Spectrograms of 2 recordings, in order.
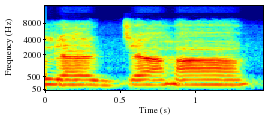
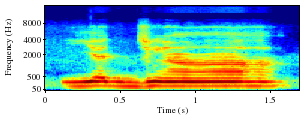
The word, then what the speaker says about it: यज्ञाः: दो स्थानों पर देखिए, प्रथम पंक्ति का अंतिम शब्द यज्ञ नहीं बोलेंगे, यज्ञाः, ज्ञाः, ज्ञाः, यज्ञाः, ऐसा एक।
